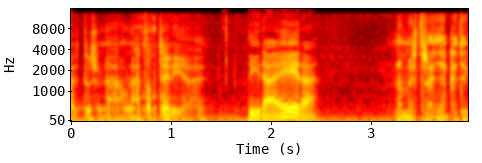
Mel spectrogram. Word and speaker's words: tiraera: Sí, tiradera. Tiraera. Tiraera. No se dice tiradera.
